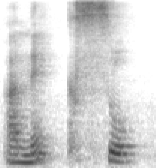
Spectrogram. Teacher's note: Porque o X ele tem o som de c e o som de s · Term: dois fonemas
